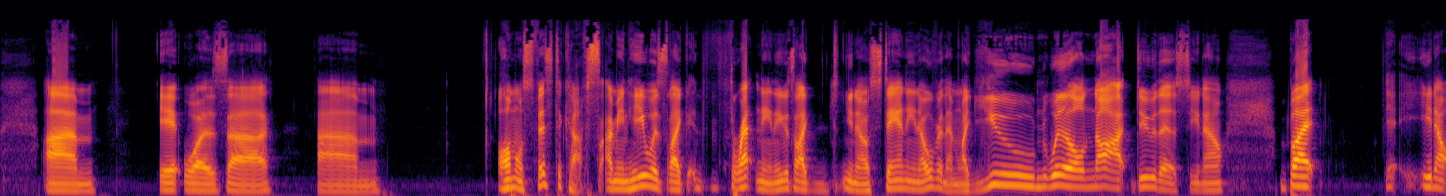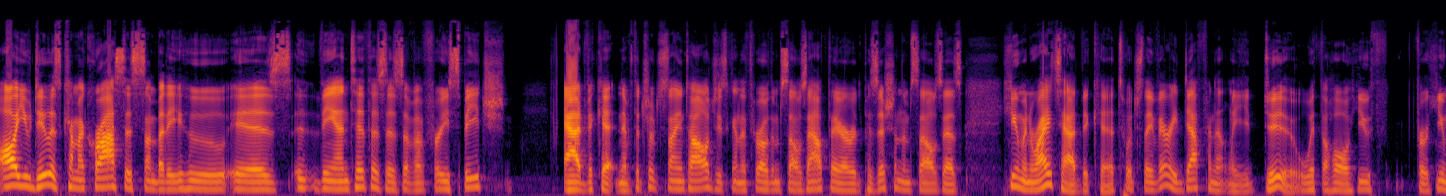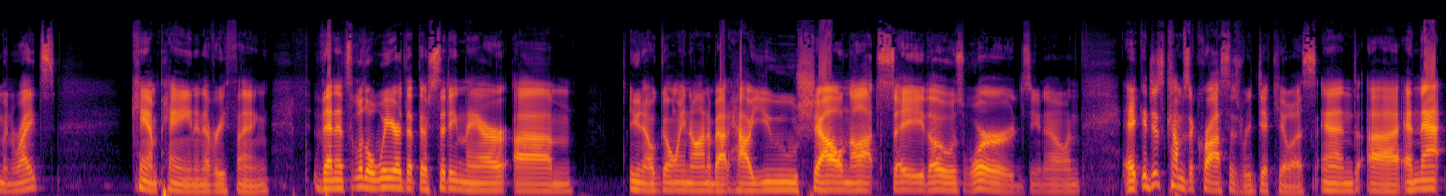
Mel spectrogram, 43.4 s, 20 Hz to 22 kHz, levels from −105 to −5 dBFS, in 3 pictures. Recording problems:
none

